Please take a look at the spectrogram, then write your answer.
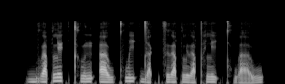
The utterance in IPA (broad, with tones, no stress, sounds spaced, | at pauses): b u˧ a̯ p l e˥˩ k̚ tʰ u˦˥ n ʔ a˧ w kʰ w i˥˩ ʔ d a˨˩ k̚ s ɯ˧ a̯ p l ɯ˨˩ a̯ pʰ l i˦˥ ʔ kʰ w a˩˦ w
